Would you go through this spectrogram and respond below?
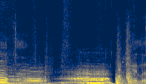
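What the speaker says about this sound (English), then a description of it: "There's a cow out here." A Minecraft cow gives a drawn-out, wavering moo, near and clear, lasting under two seconds with a short second lowing at the end.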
